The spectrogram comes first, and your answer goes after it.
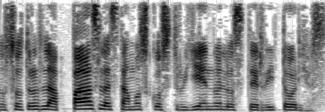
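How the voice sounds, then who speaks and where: An unremarkable speaking voice from a woman, fairly high in pitch and fairly even in intonation, at a fairly slow pace, dry and close with no echo, over a quiet background. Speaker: farmers' leader. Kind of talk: interview testimony.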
